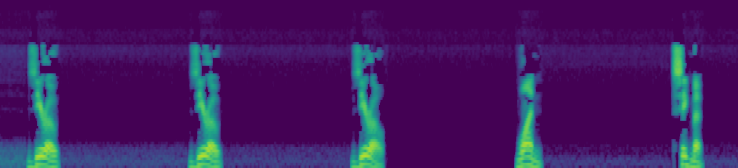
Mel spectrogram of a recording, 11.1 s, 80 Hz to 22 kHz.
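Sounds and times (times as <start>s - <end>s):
synthetic voice speaking: 0.4s - 0.9s, 2.9s - 3.3s, 5.3s - 5.8s, 7.8s - 8.2s, 10.2s - 10.6s.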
